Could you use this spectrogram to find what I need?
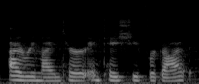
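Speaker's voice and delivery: plain reading voice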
